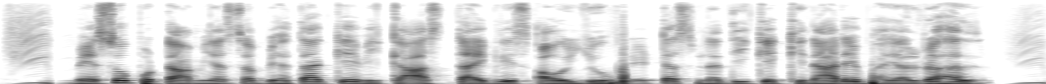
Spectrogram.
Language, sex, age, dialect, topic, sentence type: Bhojpuri, male, 18-24, Western, agriculture, statement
